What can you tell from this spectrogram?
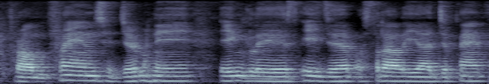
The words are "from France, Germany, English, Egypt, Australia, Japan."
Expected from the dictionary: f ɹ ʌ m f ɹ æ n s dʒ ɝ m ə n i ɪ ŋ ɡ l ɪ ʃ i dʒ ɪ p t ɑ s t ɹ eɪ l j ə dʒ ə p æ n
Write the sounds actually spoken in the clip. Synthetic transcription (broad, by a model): f ɹ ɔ m f ɹ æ n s dʒ ɝ m ə n i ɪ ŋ ɡ l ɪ s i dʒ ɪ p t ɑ s t ɹ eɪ l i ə dʒ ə p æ n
